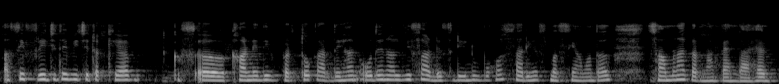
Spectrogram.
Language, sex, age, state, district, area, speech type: Punjabi, female, 30-45, Punjab, Amritsar, urban, spontaneous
